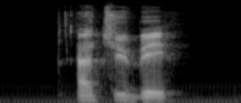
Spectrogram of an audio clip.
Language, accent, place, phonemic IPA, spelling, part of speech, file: French, France, Lyon, /ɛ̃.ty.be/, intuber, verb, LL-Q150 (fra)-intuber.wav
- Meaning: to intubate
